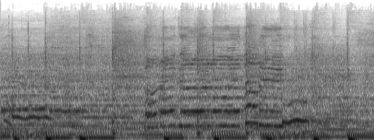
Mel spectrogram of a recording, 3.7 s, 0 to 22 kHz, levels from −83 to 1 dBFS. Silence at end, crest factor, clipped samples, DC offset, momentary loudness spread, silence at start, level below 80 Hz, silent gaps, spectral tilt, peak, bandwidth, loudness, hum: 0 s; 12 dB; under 0.1%; under 0.1%; 4 LU; 0 s; -18 dBFS; none; -4.5 dB/octave; 0 dBFS; 18 kHz; -13 LUFS; none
